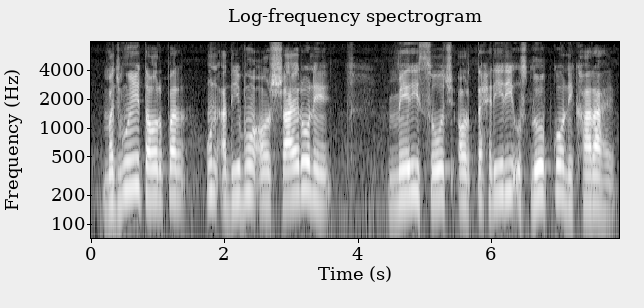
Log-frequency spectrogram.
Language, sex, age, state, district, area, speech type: Urdu, male, 18-30, Uttar Pradesh, Muzaffarnagar, urban, spontaneous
